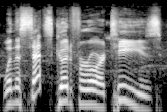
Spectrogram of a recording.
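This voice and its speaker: A man's voice: high-pitched, unhurried, a bit bright, some chatter behind, slight background noise. A young man calling live volleyball play-by-play from a gym, with emphatic, dramatic calls. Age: young adult. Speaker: play-by-play sportscaster. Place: courtside in a gymnasium.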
